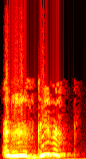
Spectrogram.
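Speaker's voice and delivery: high, tearful outburst; distraught threat. Acted. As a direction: threaten him through tears. Victim threatens her assailant.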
